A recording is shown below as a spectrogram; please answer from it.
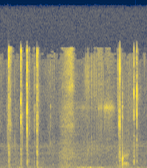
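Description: A few faint, irregular keystrokes on a computer keyboard as numbers are typed into code.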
